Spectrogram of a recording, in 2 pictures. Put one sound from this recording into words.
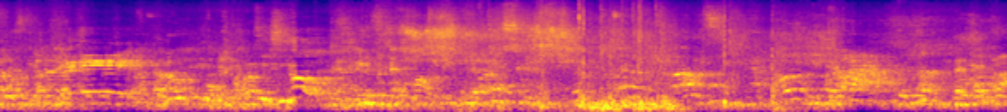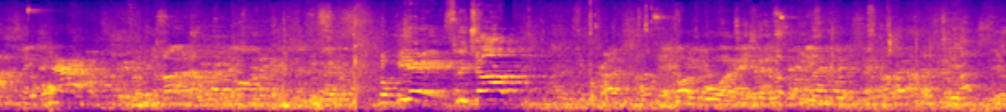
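Many men talk and shout at once in an echoing hall.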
